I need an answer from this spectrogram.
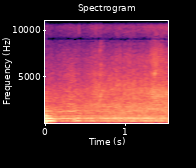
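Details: Hive of honey bees buzzing as frames are moved in an apiary, a steady hum with clear tonal bands around the low-mid range, opening with a brief brighter tone.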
